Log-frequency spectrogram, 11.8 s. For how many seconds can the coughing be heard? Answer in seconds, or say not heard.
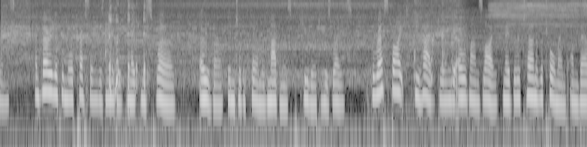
3 s.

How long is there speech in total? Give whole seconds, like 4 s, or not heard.
12 s.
